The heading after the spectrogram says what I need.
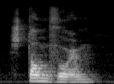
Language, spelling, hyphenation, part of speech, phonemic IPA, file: Dutch, stamvorm, stam‧vorm, noun, /ˈstɑm.vɔrm/, Nl-stamvorm.ogg
- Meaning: 1. progenitor, ancestor 2. stem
